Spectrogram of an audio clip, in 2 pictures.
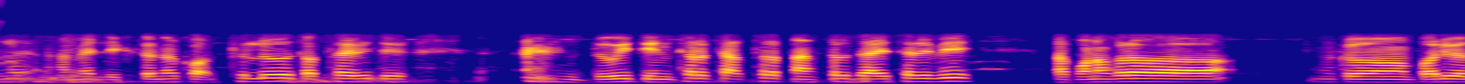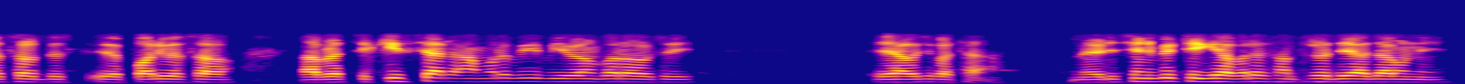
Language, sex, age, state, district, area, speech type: Odia, male, 18-30, Odisha, Jagatsinghpur, urban, conversation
